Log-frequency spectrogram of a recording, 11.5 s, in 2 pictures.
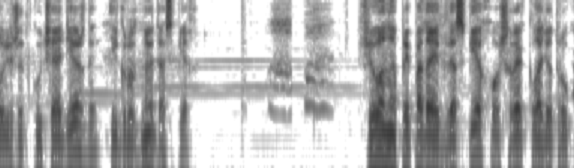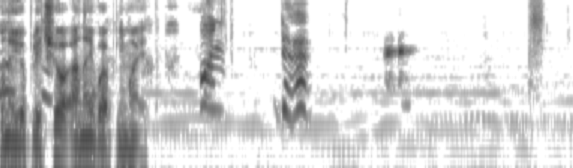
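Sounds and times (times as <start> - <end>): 
speech: 0.0 - 2.1, 3.6 - 7.9
toad croaking: 9.5 - 10.2.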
